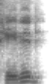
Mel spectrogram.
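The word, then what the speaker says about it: Hadied: Hadid after the people versus the defendant. I'm sorry, can you Can you spell that last name? H A D I E D. And it's It's pronounced Hadid? Hadid.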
